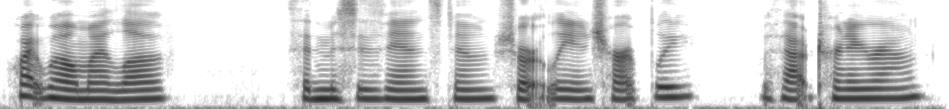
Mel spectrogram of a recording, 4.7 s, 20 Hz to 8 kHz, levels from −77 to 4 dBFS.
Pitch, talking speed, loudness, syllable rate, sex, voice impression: 220 Hz, 165 wpm, -18 LUFS, 5.3 syllables/s, female, very feminine, very young, very thin, slightly relaxed, slightly weak, slightly dark, hard, clear, fluent, slightly raspy, very cute, slightly intellectual, sincere, friendly, reassuring, very unique, elegant, sweet, modest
